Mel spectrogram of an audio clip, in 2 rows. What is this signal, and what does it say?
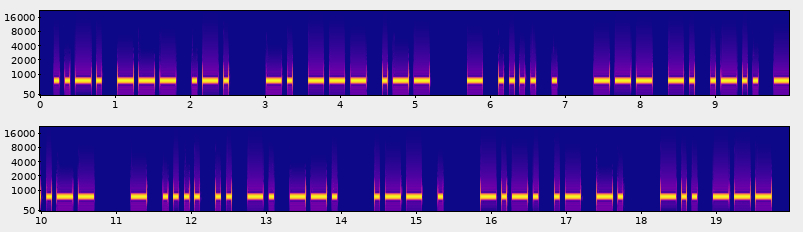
Morse code, heard as a keyed tone, about 17 wpm, 700 Hz. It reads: FOR NOW THE ONLY THING WE CAN DO
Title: Sentences from Top 200 Words 17wpm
